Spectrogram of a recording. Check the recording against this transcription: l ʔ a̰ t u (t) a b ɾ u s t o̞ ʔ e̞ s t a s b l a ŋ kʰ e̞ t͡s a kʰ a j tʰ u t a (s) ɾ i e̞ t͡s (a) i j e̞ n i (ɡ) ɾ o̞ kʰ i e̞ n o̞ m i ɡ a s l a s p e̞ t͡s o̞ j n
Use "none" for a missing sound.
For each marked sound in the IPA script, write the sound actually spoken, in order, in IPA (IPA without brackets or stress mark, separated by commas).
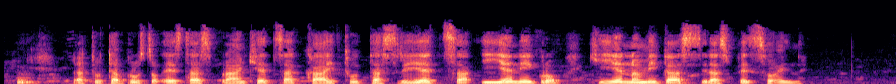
t, s, a, ɡ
